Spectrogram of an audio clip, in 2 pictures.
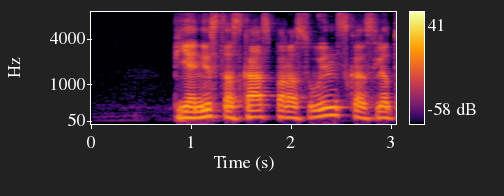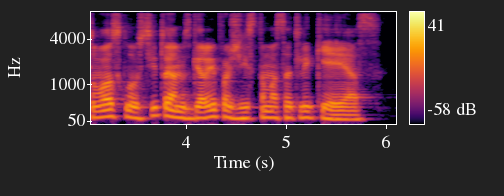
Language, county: Lithuanian, Šiauliai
